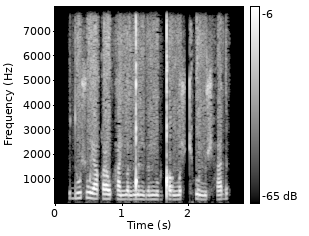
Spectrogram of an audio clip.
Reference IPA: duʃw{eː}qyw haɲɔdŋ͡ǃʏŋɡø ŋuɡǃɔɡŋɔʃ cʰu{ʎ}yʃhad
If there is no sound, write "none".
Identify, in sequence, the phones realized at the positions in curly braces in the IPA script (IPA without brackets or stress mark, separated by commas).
eː, ɲ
